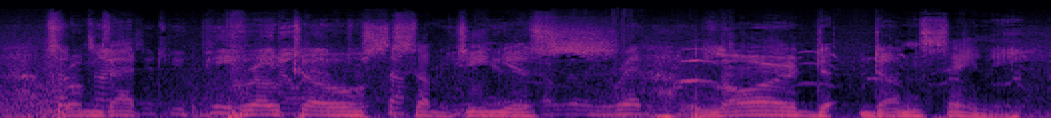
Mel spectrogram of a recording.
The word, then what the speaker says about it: Dunsany: which is incidentally how you pronounce his name. This member of the aristocracy, some pronounce it Lord Dunsany. I'm here to tell you that is quite wrong. His name rhymes with Cheney, with Dick Cheney, Lon Cheney, Lon Cheney Jr., Liz Cheney, and other strange creatures.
